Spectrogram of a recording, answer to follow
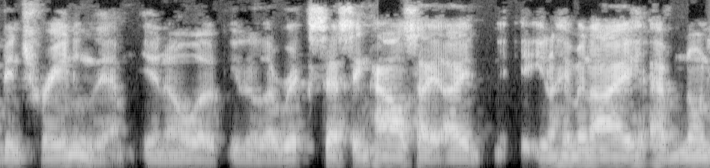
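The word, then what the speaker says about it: Sessinghaus: Apparently Sessinghouse, it's pronounced Sessinghouse? Yes.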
